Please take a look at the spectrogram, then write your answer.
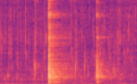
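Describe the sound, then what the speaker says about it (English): Tomato paste added to a pot of Rajasthani mutton curry, heard as two distinct wet plops with a clatter against the pot, each fading quickly over a quiet background. "Now it is the time to add the tomato paste, which we already prepared,"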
